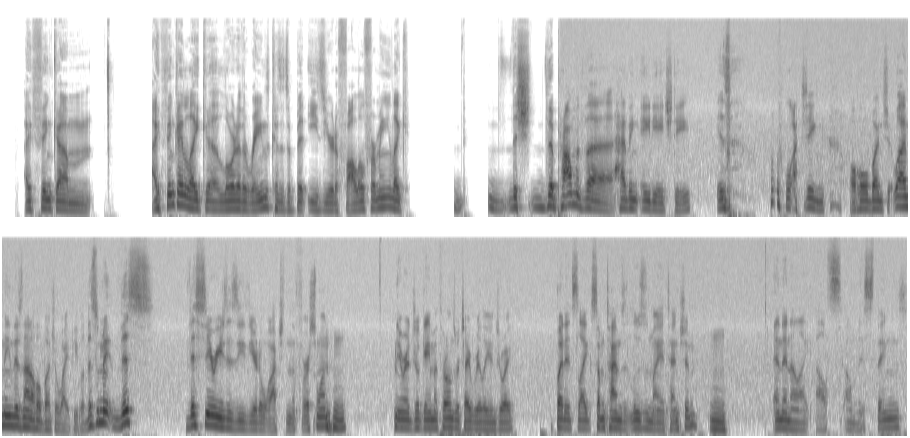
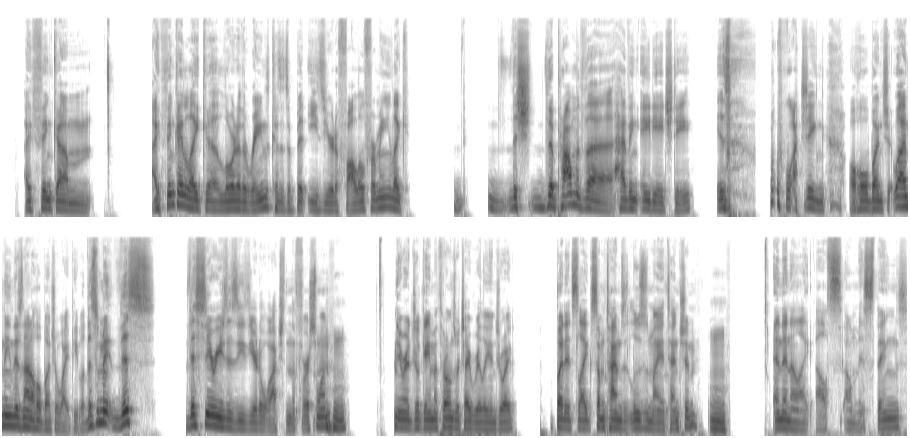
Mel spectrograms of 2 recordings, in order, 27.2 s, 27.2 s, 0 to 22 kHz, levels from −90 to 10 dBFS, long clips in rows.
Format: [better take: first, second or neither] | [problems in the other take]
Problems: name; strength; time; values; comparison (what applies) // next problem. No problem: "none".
second | hiss; noticeable; from 8.5 s on; 15 dB below the speech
